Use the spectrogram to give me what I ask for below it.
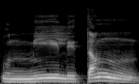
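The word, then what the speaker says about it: unmīlitaṁ: Next, unmilitang yena. You could see that I didn't close my lips. It's not the M consonant here.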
